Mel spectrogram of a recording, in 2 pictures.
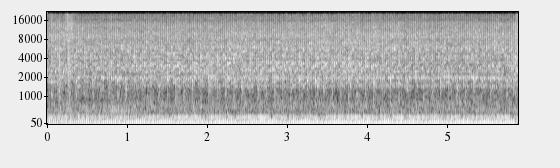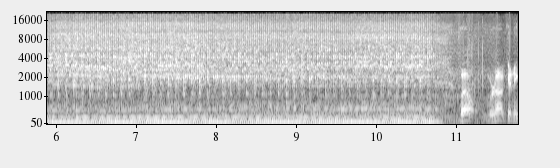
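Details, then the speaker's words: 1953 Packard straight-eight, cold start after sitting, carbureted, in park. Smooth even low idle with steady soft exhaust pulse, no knocks or ticks; healthy. "okay i hope we can hear how cool this thing sounds"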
